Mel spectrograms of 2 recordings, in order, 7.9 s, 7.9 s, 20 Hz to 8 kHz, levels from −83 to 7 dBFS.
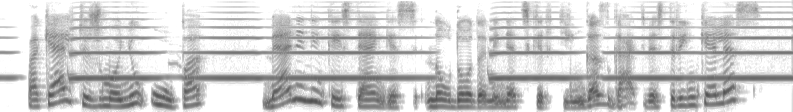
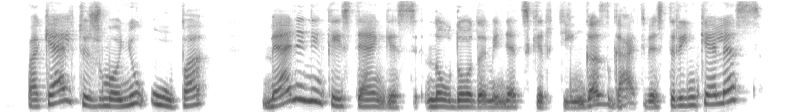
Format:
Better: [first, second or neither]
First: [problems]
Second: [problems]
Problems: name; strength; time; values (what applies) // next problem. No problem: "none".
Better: second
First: background sound (Trumpet); 2 dB below the speech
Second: none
